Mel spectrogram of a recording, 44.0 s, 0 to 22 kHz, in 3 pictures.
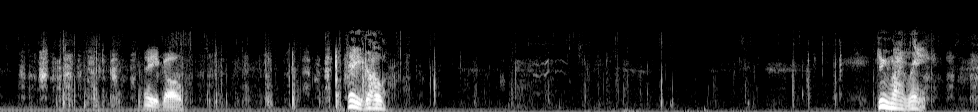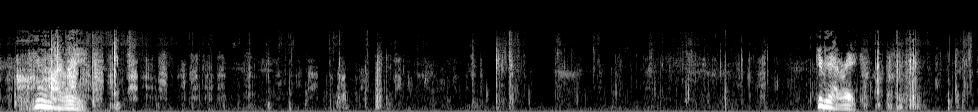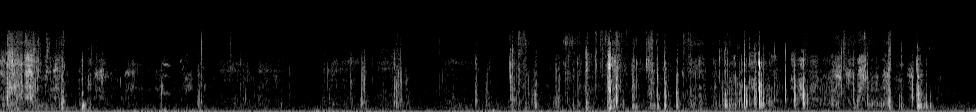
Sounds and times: Dog: 0.1 - 8.8, 13.6 - 21.9, 27.6 - 33.4, 37.9 - 43.5.

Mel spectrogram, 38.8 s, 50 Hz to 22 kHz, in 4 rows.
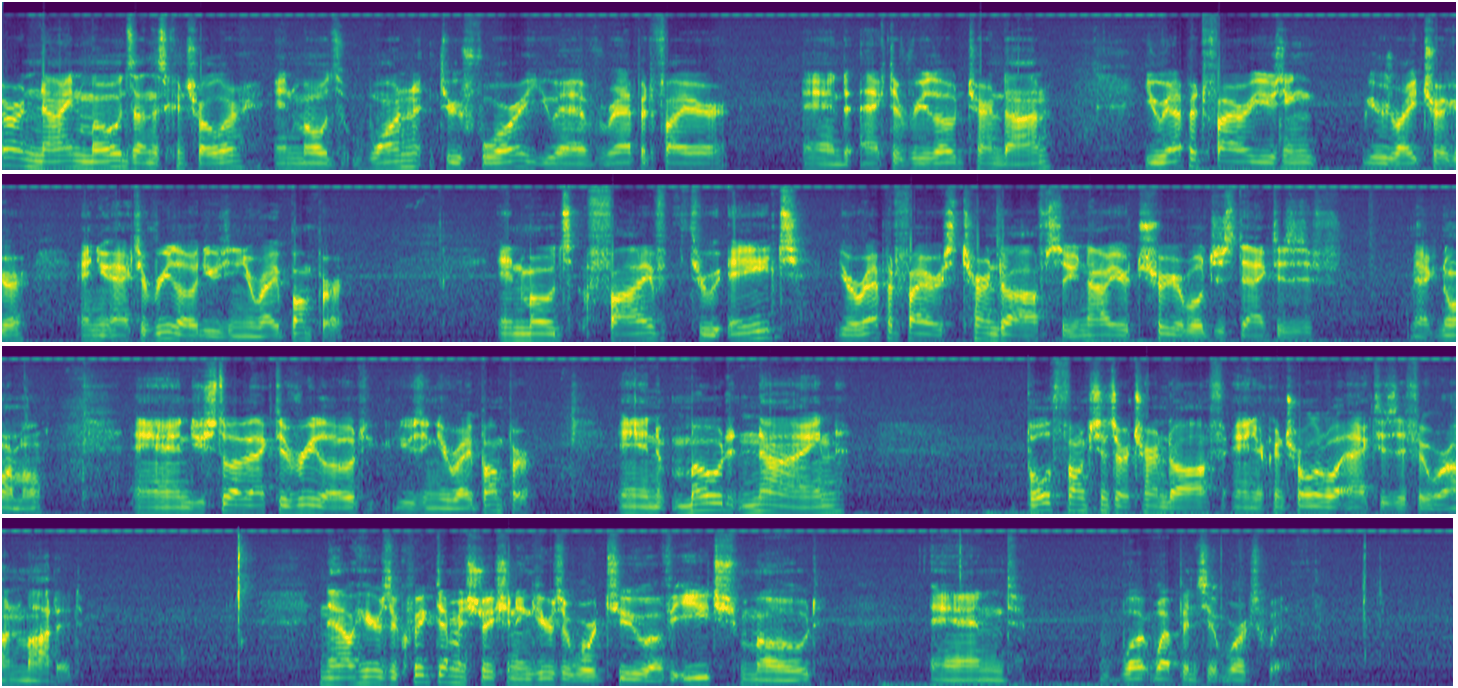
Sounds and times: Speech: 0.0 - 12.0, 12.9 - 25.1, 26.0 - 29.6, 31.2 - 37.9.

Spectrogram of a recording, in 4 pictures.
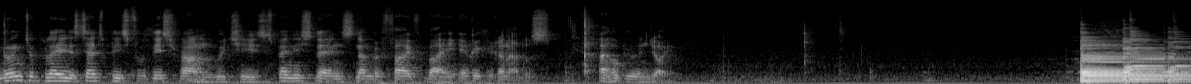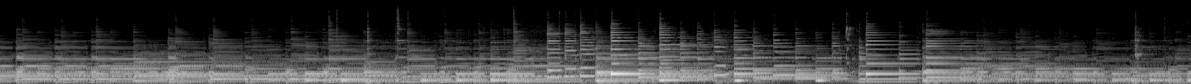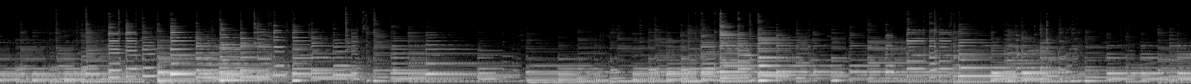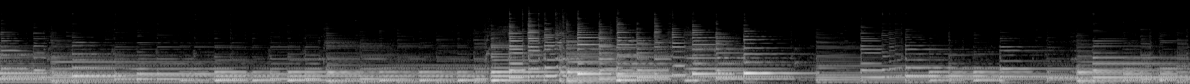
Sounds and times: Strum: 10.6 - 47.6.

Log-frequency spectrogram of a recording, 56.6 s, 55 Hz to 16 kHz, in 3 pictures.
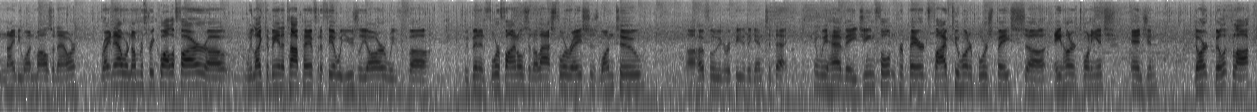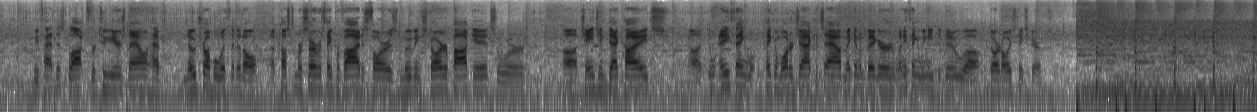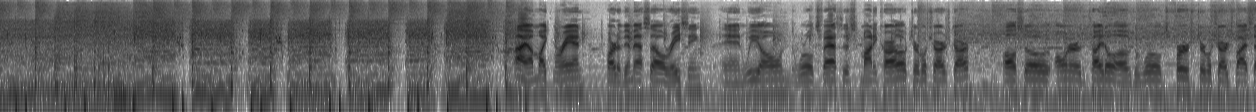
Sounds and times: Speech: 0.0 - 9.7, 10.3 - 18.8, 19.4 - 34.7, 45.3 - 56.5
Music: 0.0 - 56.5
Vehicle: 0.0 - 56.5.

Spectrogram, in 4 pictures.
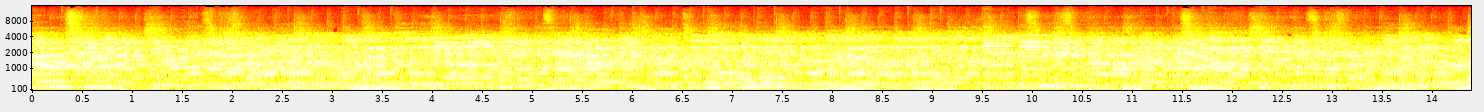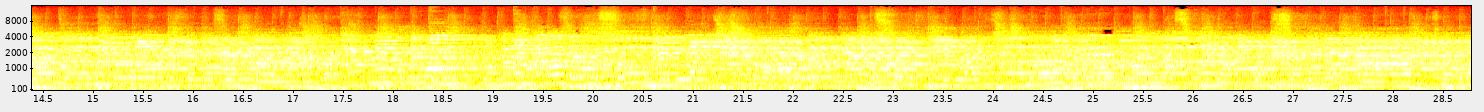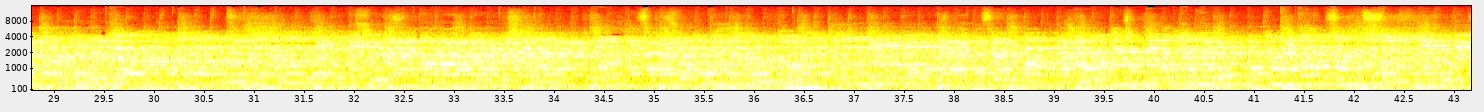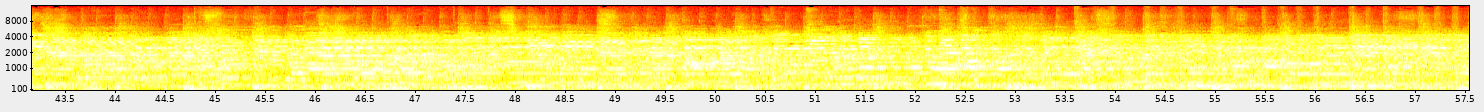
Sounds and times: Acoustic guitar: 0.0 - 57.5
Electric guitar: 0.0 - 57.5.

